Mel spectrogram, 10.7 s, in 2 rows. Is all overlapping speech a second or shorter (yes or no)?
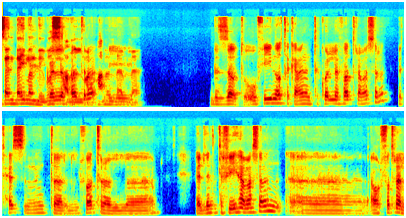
no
